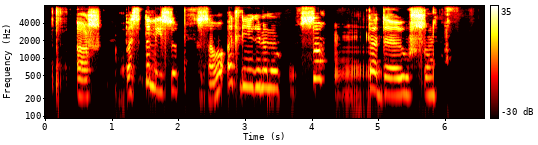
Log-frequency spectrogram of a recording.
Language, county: Lithuanian, Kaunas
